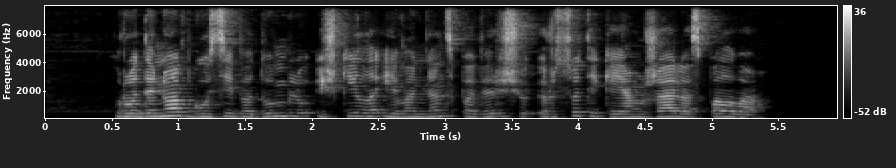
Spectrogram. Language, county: Lithuanian, Panevėžys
